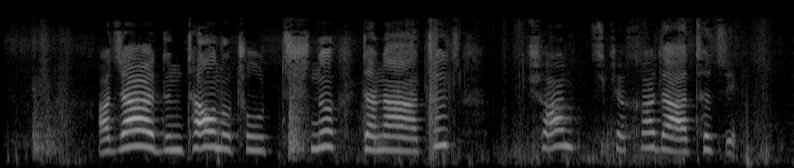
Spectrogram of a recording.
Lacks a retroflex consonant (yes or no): no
